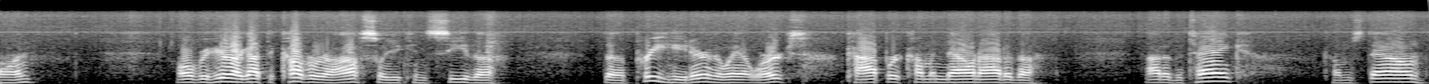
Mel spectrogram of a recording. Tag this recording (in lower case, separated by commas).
speech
